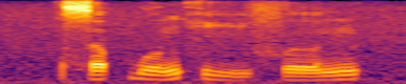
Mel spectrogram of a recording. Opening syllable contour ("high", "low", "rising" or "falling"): rising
